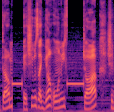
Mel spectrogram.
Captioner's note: beep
